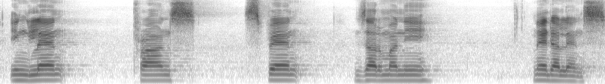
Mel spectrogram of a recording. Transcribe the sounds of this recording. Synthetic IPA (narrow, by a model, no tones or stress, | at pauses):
iŋɡlenɖ | pʰɾans | spen | d͡ʒaɾmani | nedaɾlens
